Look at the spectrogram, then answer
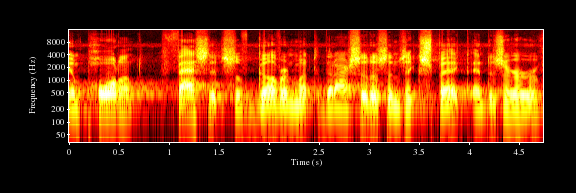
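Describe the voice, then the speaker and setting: A man speaks at a medium pitch. He has a Mississippi accent. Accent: US Southern (Mississippi). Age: 70s. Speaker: retired politician. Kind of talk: speech. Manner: formal.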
